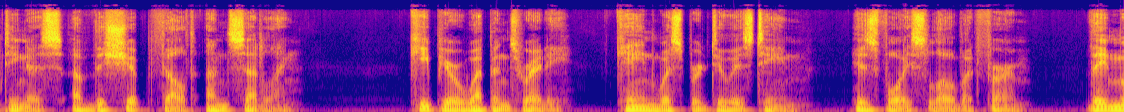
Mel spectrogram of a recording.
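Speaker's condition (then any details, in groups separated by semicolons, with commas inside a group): No condition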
